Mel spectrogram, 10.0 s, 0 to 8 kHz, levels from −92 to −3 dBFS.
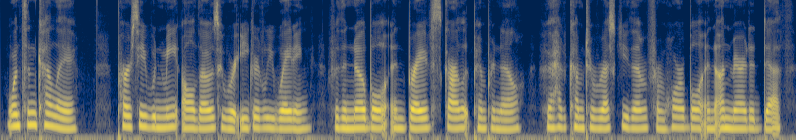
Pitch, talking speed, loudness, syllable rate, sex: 175 Hz, 180 wpm, -17 LUFS, 5.5 syllables/s, female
